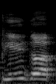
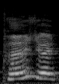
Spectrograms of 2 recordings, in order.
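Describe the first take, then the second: First: It starts with pew and ends with got. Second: It starts with per and ends with jo. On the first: "I got the pew right, didn't get the jo, went with got" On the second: "You got per wrong, you got the je right"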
